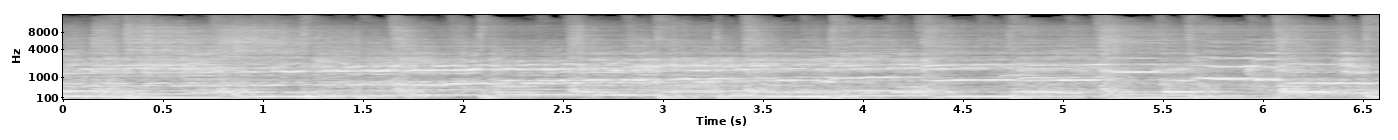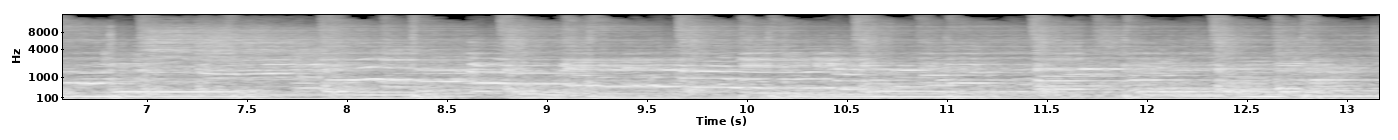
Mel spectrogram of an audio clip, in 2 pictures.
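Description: Live band playing an instrumental break: electric guitars, bass and drum kit keeping a steady beat under a lead line of sliding, bending notes.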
